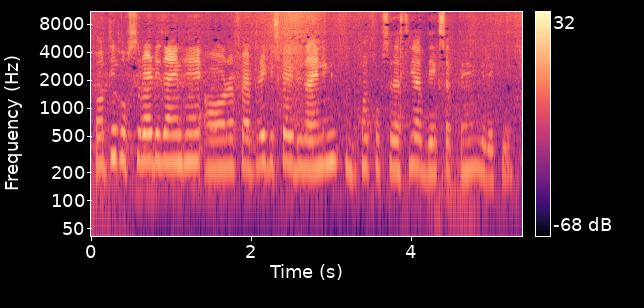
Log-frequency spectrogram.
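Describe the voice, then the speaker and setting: In a level, slightly high voice, a little fast, a Pakistani-accented woman presents wholesale stock inside a garment shop full of fabric. The sales talk is informal, repetitive, and peppered with English, recorded in poor audio on a handheld phone with clear background noise.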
